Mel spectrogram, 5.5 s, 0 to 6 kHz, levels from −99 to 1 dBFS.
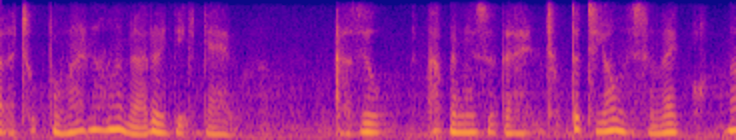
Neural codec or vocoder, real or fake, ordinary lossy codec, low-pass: codec, 16 kHz, 0.5 kbps, FunCodec, trained on LibriTTS, 25 frames a second; fake; Opus, 16 kbps; 5.4 kHz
